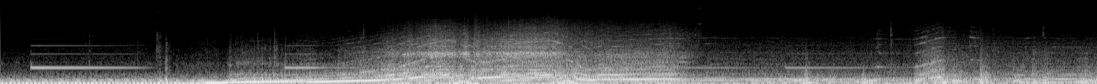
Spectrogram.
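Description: A supercharged 6.2-litre Hellcat Hemi V8, heard from inside the car's cabin. It is running low and steady, then about two seconds in it is floored and the revs climb steeply, with a high whine on top, for about four seconds. It then lifts off and settles to a steady cruise, with a brief blip of revs near the end.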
